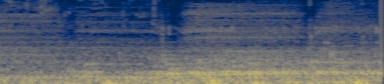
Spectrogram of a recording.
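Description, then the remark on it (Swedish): Something stirs and churns through water right outside a door, with a low, murky sloshing that swells and eases continuously over two seconds, muffled, with no voices. “Något stör runt i vattnet.”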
